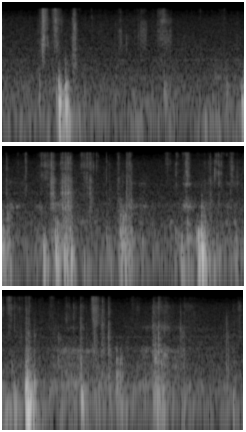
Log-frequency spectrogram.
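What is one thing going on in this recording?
A cat's paws thump and scuffle on carpet as it pounces at a toy.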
